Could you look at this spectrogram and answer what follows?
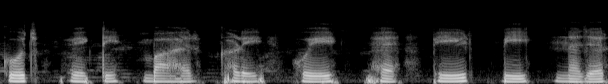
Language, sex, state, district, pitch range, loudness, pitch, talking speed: Hindi, female, Rajasthan, Jaipur, 130-145 Hz, -19 LUFS, 135 Hz, 100 wpm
